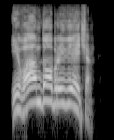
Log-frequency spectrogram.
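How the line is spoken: Glad shouted reply. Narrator (Russian): обрадованно крикнул в ответ Таниэль

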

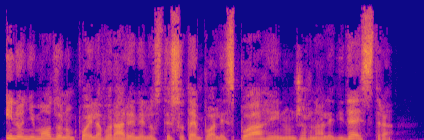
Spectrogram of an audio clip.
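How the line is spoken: Curt, dry voice. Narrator (Italian): disse Henri con voce secca

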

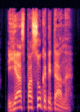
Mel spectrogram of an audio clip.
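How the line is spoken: Shout. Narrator (Russian): крикнул он

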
